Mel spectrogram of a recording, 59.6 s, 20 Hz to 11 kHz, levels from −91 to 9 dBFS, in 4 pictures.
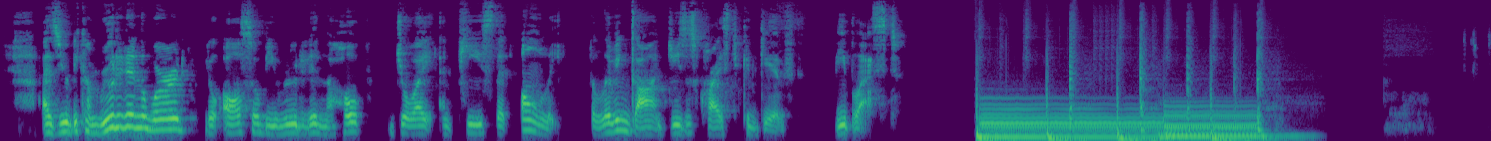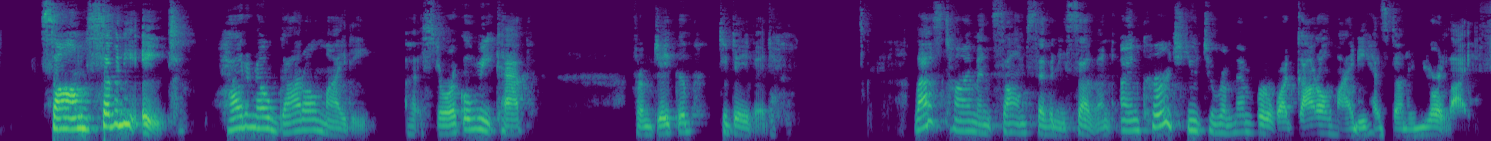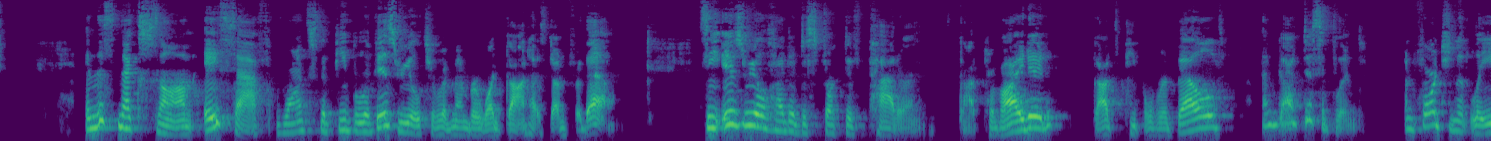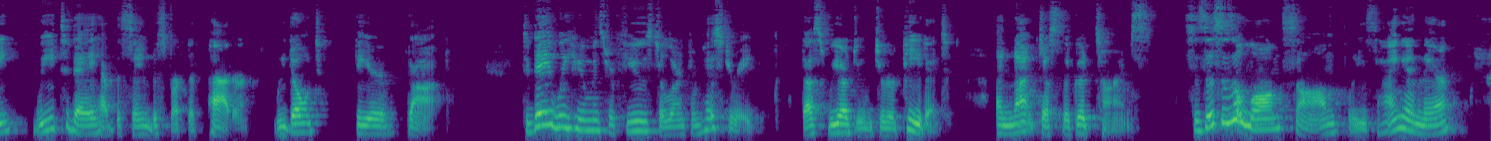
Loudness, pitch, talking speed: -25 LUFS, 190 Hz, 135 wpm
